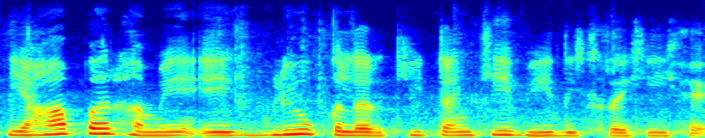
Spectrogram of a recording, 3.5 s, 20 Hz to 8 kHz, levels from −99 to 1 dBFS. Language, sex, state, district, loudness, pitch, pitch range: Hindi, female, Madhya Pradesh, Dhar, -17 LUFS, 200 Hz, 190-230 Hz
